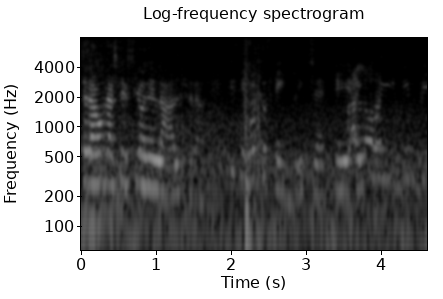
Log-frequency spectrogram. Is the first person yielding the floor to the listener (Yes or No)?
No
